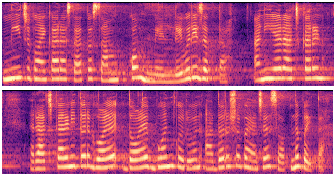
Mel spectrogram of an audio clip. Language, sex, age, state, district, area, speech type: Goan Konkani, female, 18-30, Goa, Canacona, rural, spontaneous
